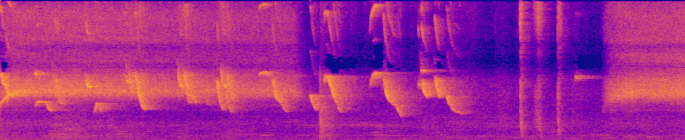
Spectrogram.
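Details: Canary pupils learning song from an adult canary, recorded on the first of May: a rapid run of high, slurred, downward notes and buzzy rolls, with brief sharp clicks and a short pause before the rolling resumes.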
